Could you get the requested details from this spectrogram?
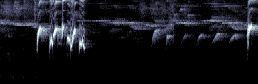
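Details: Caged red-whiskered bulbul at morning song practice: a quick loud phrase of five slurred whistles, followed by a faint series of soft rising notes from farther off and one final sharp note.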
